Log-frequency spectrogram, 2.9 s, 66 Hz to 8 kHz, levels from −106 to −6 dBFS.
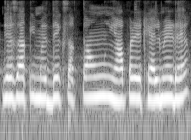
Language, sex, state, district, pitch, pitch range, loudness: Hindi, male, Madhya Pradesh, Bhopal, 275 Hz, 265-280 Hz, -11 LUFS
